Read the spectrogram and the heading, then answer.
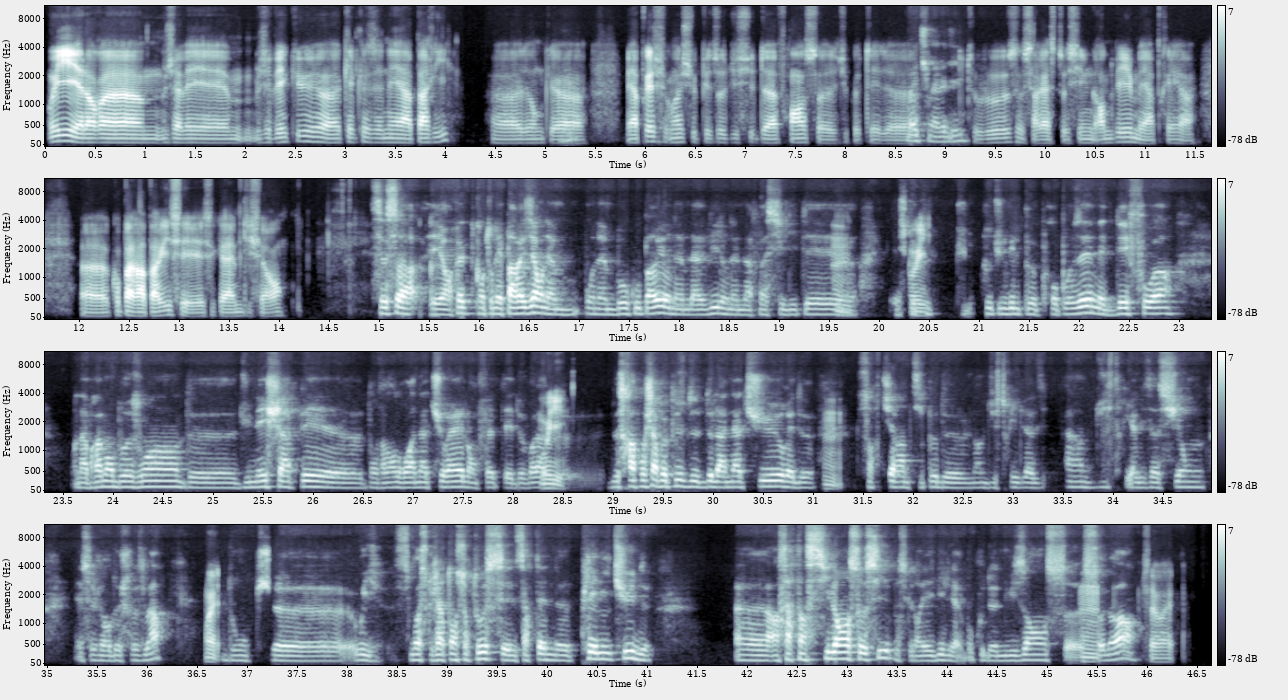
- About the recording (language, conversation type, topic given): French, unstructured, As-tu un endroit dans la nature que tu aimes visiter souvent ?
- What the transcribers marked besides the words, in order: other noise; tapping; stressed: "plénitude"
